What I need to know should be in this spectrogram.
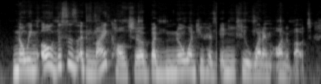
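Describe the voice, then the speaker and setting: In a Zimbabwean accent, a woman with a dark, mellow tone and medium pitch speaks at a moderate pace with lively intonation. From Zimbabwe and Namibia. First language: Shona. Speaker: nursing student. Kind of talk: interview.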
